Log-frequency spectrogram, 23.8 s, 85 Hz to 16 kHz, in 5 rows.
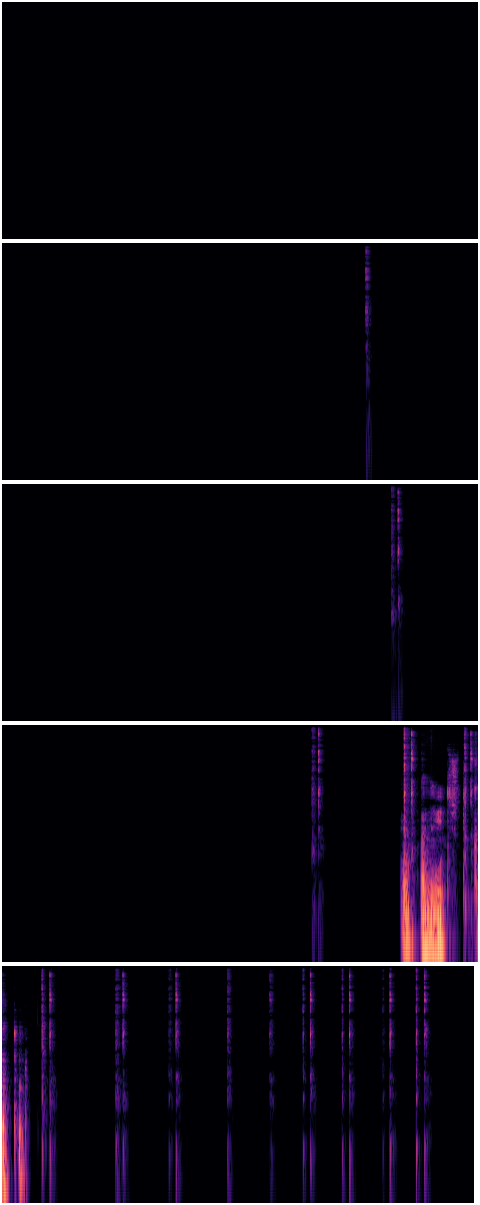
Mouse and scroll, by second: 0.1-0.9 scroll up 2, 2.9-3.4 scroll up 4, 4.1-7.5 scroll down 2, 7.5-8.2 scroll up 2, 8.2 click, 13.3 click, 13.9 scroll up 2, 15.2 middle click, 17.3 click, 18.2 click, 18.8 click, 19.3 click, 20.1 click, 20.6 click, 21.2 click, 21.9 click, 22.3 click, 22.7 click, 23.1 click.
